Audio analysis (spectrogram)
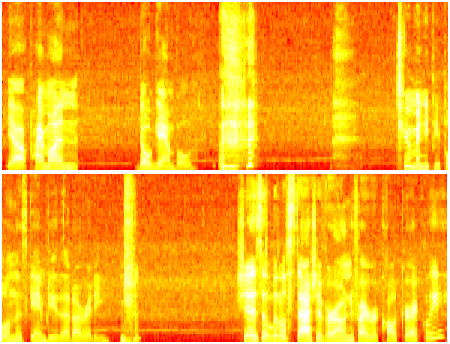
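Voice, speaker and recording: A woman's voice: a little high, unhurried, long pauses. A woman giving casual, giggly, reactive commentary as she plays a game. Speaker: game streamer.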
